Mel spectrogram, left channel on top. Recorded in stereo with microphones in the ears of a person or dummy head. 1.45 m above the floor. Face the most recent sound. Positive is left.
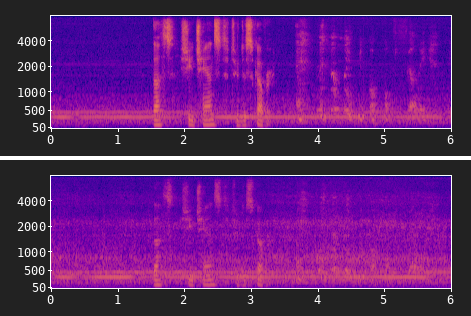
turn(degrees=65)  # may be behind; listen again after turning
